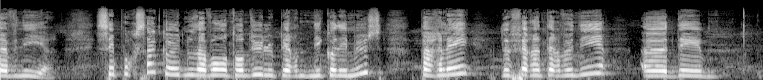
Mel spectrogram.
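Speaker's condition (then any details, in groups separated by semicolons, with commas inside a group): No condition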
